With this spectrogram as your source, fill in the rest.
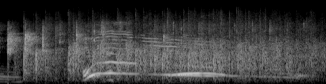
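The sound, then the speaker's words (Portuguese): A burst of steady clapping applause, added in editing, fills the short moment, with a voice letting out a rising, drawn-out cheer over the crowd noise before it gradually thins out. “Bota aplausos na edição aí, por favor.”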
